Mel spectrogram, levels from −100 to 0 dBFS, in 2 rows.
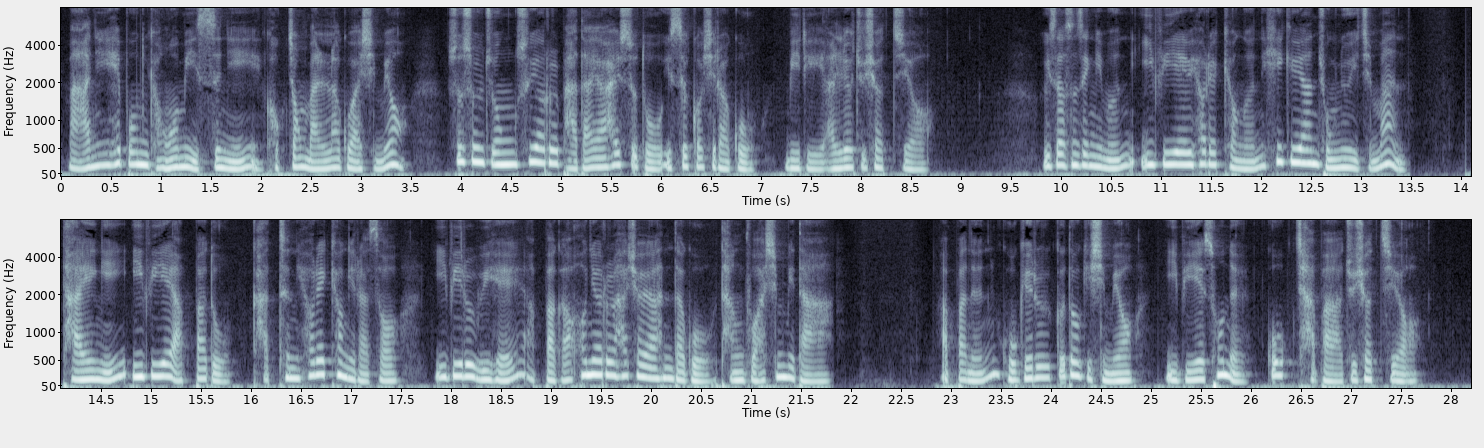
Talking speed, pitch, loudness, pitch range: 270 characters per minute, 155 Hz, -15 LUFS, 135-210 Hz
